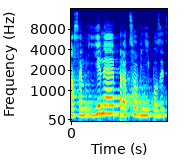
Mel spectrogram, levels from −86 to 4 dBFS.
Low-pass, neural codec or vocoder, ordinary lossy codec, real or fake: 14.4 kHz; none; AAC, 96 kbps; real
